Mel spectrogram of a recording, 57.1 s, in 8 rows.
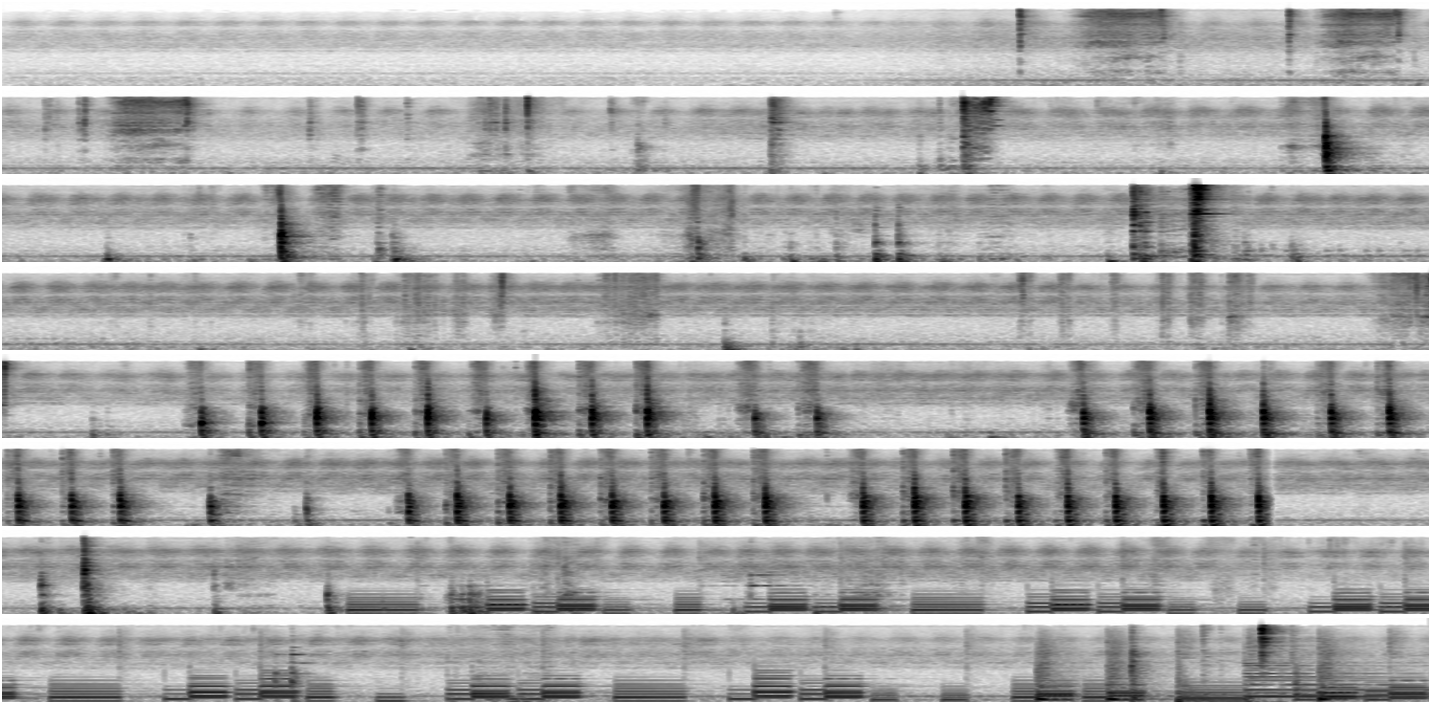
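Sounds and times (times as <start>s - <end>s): knife chopping on wooden board: 13.7s - 14.0s, 37.7s - 42.0s.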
